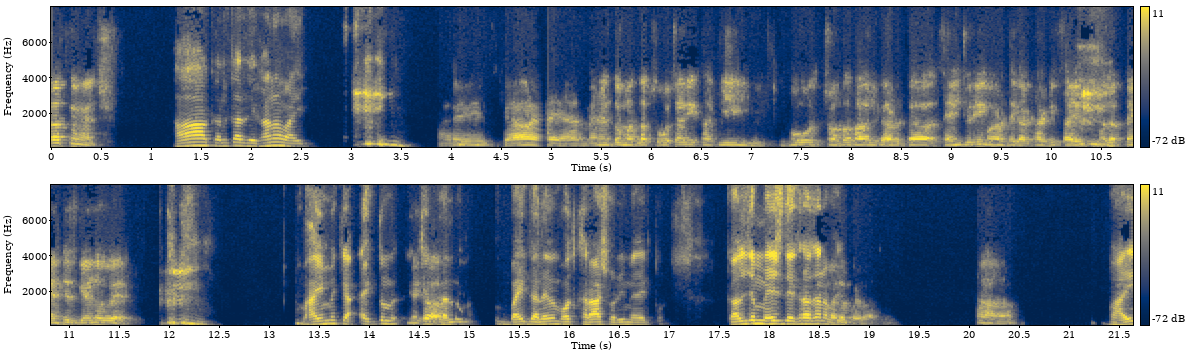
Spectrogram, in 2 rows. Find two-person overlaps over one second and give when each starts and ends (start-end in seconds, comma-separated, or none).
none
